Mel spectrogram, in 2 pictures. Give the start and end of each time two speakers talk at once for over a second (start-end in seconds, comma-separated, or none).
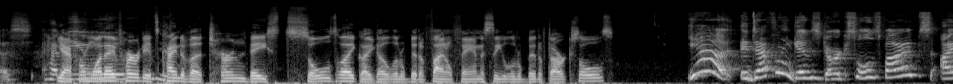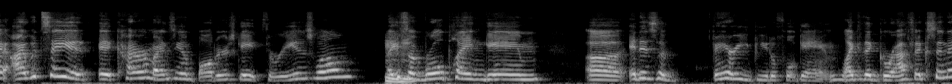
0.6-1.8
